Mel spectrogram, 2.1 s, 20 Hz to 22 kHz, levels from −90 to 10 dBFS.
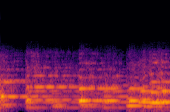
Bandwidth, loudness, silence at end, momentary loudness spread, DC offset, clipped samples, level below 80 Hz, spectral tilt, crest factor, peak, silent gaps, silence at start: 3.6 kHz; -19 LUFS; 0 s; 8 LU; under 0.1%; under 0.1%; -56 dBFS; -11.5 dB/octave; 16 dB; -2 dBFS; none; 0 s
